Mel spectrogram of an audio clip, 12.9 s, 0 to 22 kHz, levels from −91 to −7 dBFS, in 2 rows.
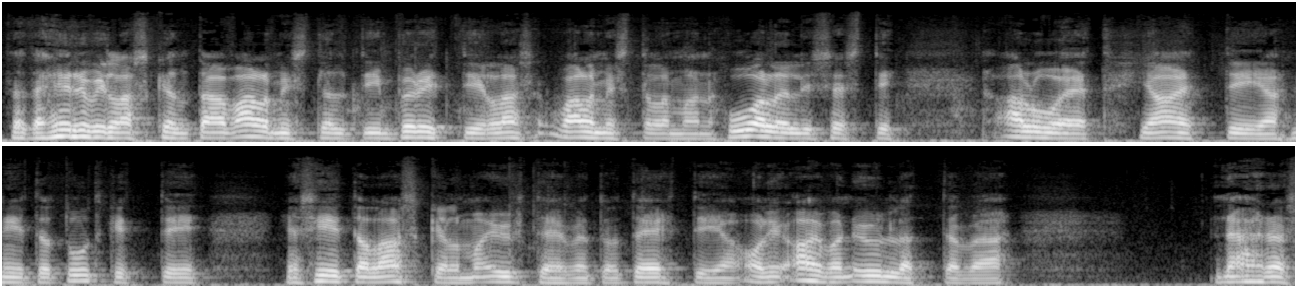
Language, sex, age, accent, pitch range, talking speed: Finnish, male, 50-69, native, 120-150 Hz, 95 wpm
